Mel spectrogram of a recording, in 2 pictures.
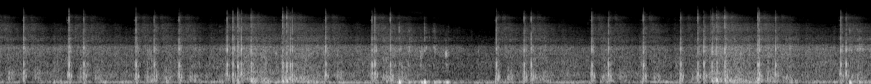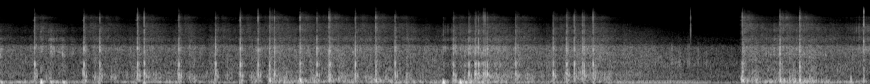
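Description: Fireworks display: aerial shells bursting in a rapid, irregular run of bangs and crackle, easing briefly near the end before a fresh burst of bangs.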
